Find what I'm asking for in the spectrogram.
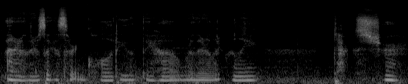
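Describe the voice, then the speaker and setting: A woman streaming ASMR as host, talking in a soft, breathy, often whispered voice, gentle and rambling as she addresses her viewers. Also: mid-range voice, flat delivery, fast talker. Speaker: livestreamer and VTuber host. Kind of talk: ASMR, softly whispered livestream chat. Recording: clearly noisy ambient background.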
